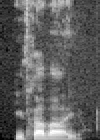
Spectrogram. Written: il travaille

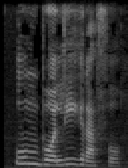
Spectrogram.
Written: un boligrafo

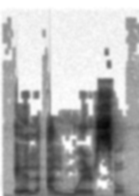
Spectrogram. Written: el almuerzo

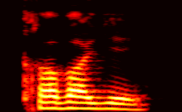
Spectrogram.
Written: travailler

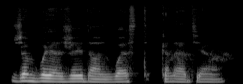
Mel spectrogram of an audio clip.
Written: j'aime voyager

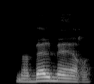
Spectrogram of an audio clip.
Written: ma belle mere

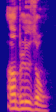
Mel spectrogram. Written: un blouson

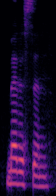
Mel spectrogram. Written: medicine

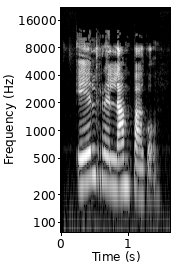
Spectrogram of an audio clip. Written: el relampago

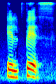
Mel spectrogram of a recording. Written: el pez

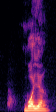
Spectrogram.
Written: moyen

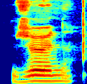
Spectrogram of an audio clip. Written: jeune

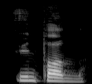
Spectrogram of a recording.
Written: une pomme

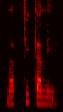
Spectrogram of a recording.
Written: ma petite amie

